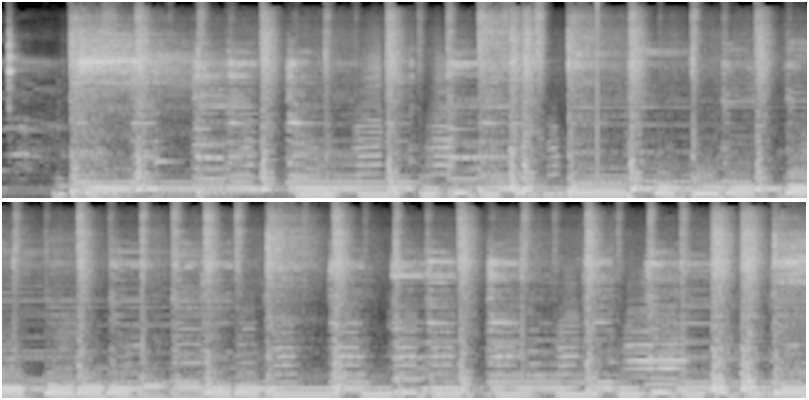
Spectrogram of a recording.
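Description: Live rock band with electric guitar and drum kit, crashing in together about half a second in and playing on at full volume with steady drum hits under held low guitar notes. The drums sound close.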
